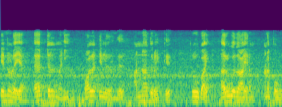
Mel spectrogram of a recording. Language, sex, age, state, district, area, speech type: Tamil, male, 18-30, Tamil Nadu, Viluppuram, urban, read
